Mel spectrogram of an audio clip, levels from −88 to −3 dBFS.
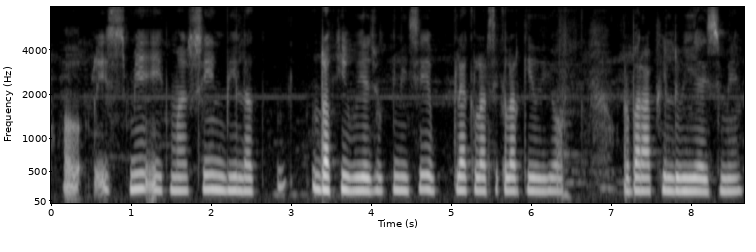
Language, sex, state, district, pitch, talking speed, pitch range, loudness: Hindi, female, Bihar, Madhepura, 205 Hz, 165 wpm, 195-215 Hz, -30 LUFS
